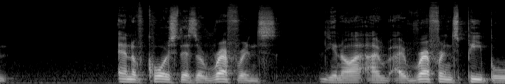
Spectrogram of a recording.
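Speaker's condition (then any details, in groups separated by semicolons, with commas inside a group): No condition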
